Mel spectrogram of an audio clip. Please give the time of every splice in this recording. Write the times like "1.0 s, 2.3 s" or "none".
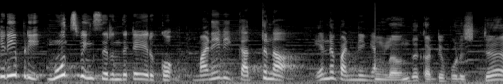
1.9 s, 3.8 s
